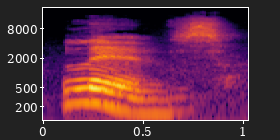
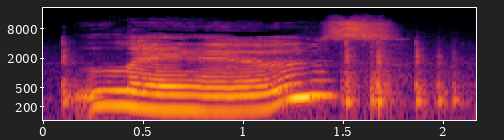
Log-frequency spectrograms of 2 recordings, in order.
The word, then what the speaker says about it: lives: such as the president lives in the White House or the president lives in Washington DC lives you don't pronounce the e and the S sounds like a Z who lives lives lives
